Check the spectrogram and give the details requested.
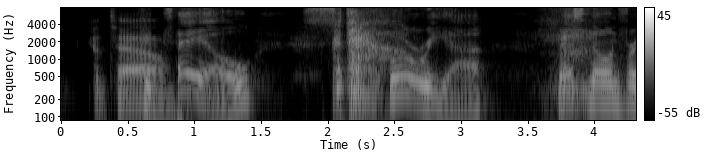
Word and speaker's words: Kitao: So this story says Kiatu Sakura. No, that's not how you pronounce that. Kitao? Evan? Like way off. Sorry, James. Sorry, I don't know why I pronounced that so weird. No, it's Kitao.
